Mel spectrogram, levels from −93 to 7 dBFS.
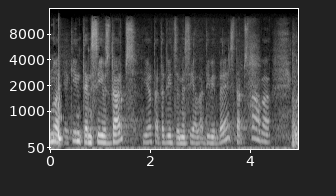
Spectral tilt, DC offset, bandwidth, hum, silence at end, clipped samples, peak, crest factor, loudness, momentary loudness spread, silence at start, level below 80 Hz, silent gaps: -5 dB/octave; under 0.1%; 13.5 kHz; none; 0 s; under 0.1%; 0 dBFS; 18 dB; -20 LUFS; 14 LU; 0 s; -50 dBFS; none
